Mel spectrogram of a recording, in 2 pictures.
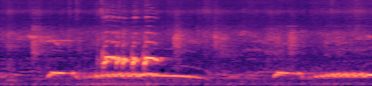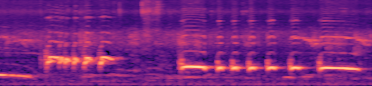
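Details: Local zebra doves in chorus, played to get other doves singing: low rolling coos, a quick staccato run, then a louder series of evenly spaced clipped notes ending in a longer held note.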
